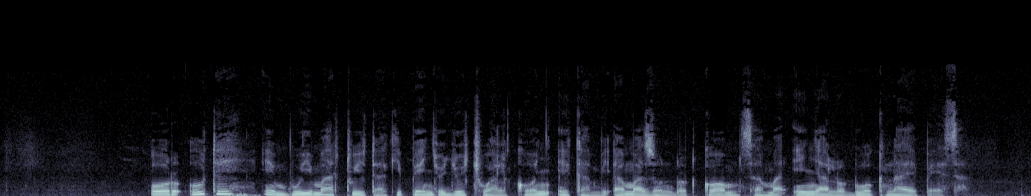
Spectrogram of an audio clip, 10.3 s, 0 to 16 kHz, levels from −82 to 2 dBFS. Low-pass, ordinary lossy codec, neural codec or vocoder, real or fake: 10.8 kHz; MP3, 48 kbps; none; real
